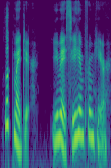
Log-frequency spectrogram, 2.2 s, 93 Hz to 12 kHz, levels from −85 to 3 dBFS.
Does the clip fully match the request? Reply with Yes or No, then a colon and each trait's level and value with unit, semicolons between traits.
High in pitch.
Yes: high, 215 Hz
